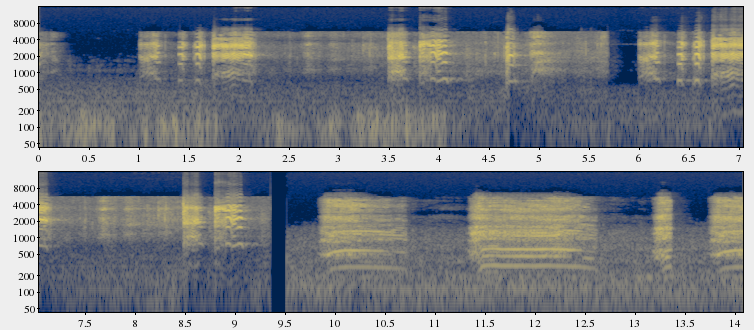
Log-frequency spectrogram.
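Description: Animal calls: a run of quick, squeaky chattering calls, then from about ten seconds in a few longer, lower calls with a clear pitch.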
